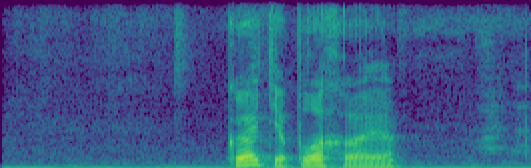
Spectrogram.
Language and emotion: Russian, neutral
